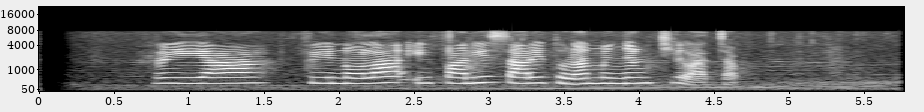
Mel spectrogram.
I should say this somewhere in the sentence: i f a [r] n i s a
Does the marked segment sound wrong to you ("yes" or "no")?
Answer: yes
